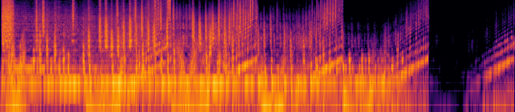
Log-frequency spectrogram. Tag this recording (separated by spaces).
Beam Dance Distorted FX Game Laser Processed Psytrance Sample Trance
